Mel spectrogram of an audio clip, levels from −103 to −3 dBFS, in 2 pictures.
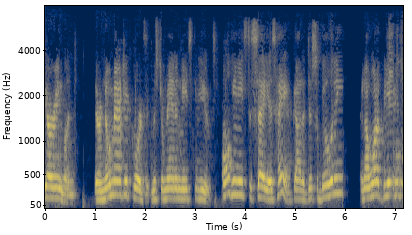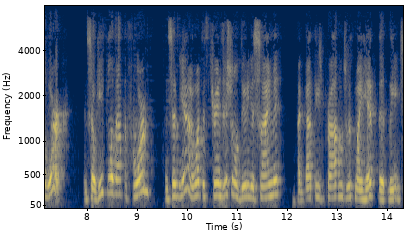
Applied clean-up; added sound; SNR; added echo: neural mask model DeepFilterNet 3.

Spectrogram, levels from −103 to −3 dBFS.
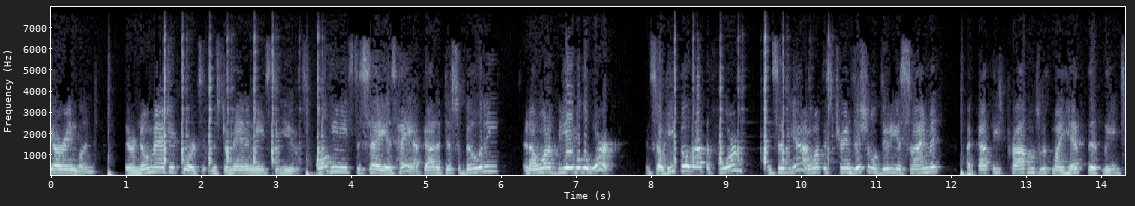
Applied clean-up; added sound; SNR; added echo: neural mask model RNNoise.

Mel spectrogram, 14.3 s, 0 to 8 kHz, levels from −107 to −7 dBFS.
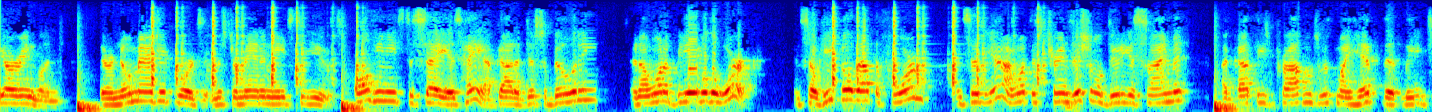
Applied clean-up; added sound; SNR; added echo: none; Bass drum + Clock; 4 dB; none.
